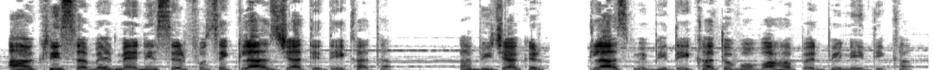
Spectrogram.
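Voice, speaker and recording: A woman's voice: medium pitch, moderate pace, soft background music, close to an everyday voice. A woman voicing a worried, pleading mother in a horror story. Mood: distressed. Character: anxious mother searching for her missing son.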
